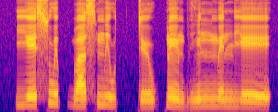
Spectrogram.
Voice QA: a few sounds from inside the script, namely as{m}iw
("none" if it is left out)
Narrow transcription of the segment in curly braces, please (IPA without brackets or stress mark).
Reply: m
